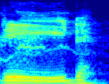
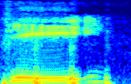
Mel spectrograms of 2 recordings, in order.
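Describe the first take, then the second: First: The syllable ends with a d consonant. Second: The syllable ends on an open vowel. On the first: The speaker calls it wrong. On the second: The speaker calls it right.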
